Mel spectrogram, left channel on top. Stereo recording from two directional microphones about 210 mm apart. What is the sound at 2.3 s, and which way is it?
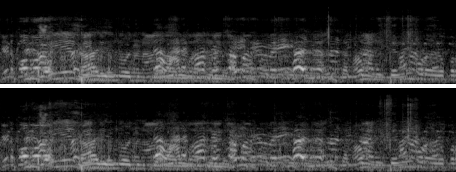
Speech, 50° left (ahead or behind).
